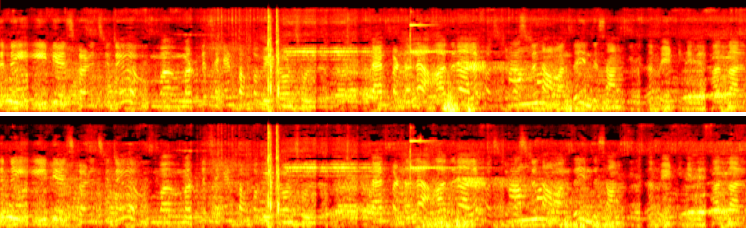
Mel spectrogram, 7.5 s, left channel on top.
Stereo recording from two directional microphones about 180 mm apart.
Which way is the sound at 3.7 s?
15° right (ahead or behind).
